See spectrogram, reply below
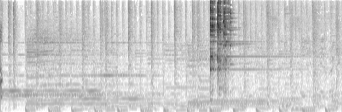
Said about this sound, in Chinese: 哇，这里是哪里啊？ 对呀，哇，好多人哦！ 喵喵，这里是美国的酒吧。你们仔细听喽！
